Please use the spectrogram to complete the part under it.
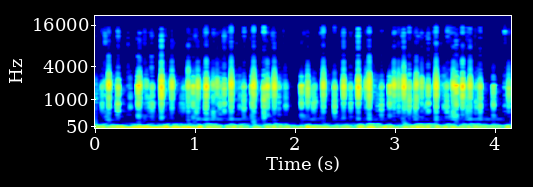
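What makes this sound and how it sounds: Fingertips type continuously on a small 65% mechanical keyboard with a dark case and white and grey SA plastic keycaps. A rapid, steady stream of short, sharp clacks with a bright midrange click is heard over a low background hum, with a brief pause near the middle.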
